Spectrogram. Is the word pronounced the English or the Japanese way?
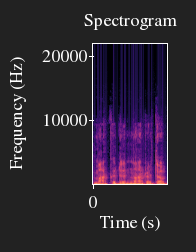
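Japanese. It is said with added vowels, Japanese style.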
